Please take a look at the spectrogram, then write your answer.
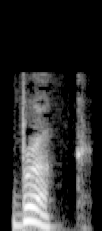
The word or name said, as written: brooklike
